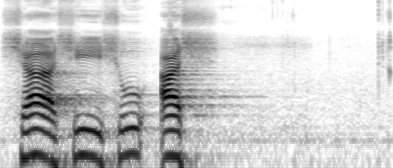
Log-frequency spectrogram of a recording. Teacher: Lisan kita yang tengah dengan menyentuh kepada apa-apa yang di atasnya dari al-hanak al-a'la. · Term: wastul lisan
